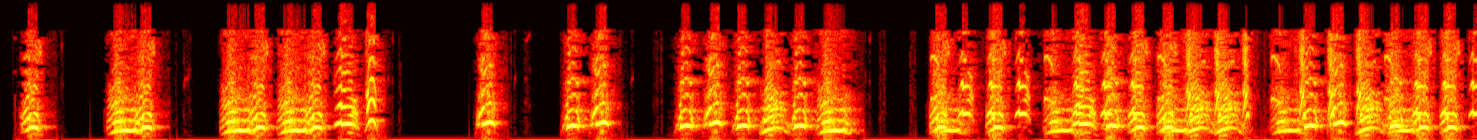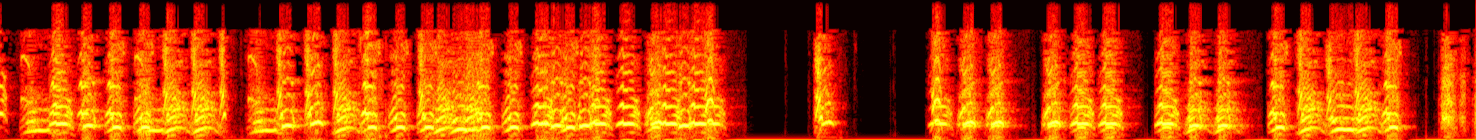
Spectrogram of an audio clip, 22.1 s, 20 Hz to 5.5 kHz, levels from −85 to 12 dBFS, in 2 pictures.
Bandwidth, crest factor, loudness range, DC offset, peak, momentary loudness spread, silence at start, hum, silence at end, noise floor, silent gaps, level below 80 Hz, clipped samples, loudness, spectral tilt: 5.4 kHz; 8 dB; 4 LU; under 0.1%; 0 dBFS; 6 LU; 0.15 s; none; 0 s; -34 dBFS; none; -36 dBFS; 4%; -7 LUFS; -5.5 dB/octave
